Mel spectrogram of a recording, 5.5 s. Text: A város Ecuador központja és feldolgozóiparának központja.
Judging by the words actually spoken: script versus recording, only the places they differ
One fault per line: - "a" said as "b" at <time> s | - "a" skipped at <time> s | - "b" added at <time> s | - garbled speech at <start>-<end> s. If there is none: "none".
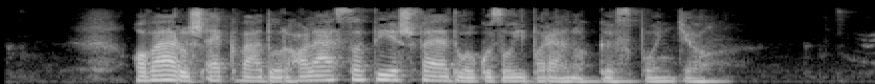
- "központja" said as "halászati" at 1.8 s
